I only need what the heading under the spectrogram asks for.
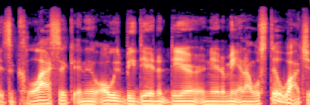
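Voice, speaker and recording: A man with an American accent and a very deep, low pitch talks very fast on a very clean recording with a silent background. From New York City. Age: 30s. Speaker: podcast host. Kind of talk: casual solo podcast monologue. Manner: rambling, conversational storyteller.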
